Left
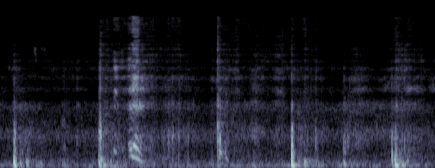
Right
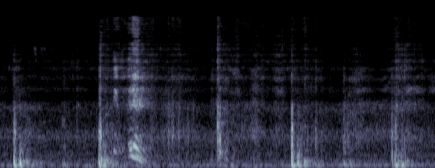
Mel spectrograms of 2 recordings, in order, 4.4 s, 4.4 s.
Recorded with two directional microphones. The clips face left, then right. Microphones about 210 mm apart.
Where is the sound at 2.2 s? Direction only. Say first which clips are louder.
Left 2 dB; 10° left (ahead or behind).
